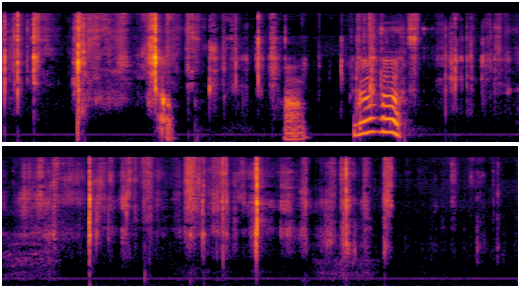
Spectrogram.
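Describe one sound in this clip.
Small wooden pieces click and tap together.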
